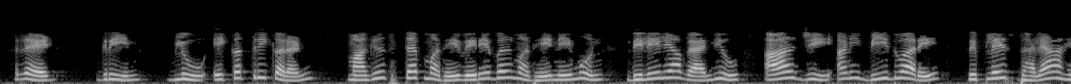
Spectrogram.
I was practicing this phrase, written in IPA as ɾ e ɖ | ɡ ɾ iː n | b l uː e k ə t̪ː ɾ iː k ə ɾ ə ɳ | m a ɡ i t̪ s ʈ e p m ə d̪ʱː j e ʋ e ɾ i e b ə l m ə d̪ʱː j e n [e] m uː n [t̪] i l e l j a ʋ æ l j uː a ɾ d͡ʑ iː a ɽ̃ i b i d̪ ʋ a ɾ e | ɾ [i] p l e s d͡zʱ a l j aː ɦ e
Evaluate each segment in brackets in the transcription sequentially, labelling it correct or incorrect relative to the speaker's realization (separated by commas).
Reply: correct, incorrect, correct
